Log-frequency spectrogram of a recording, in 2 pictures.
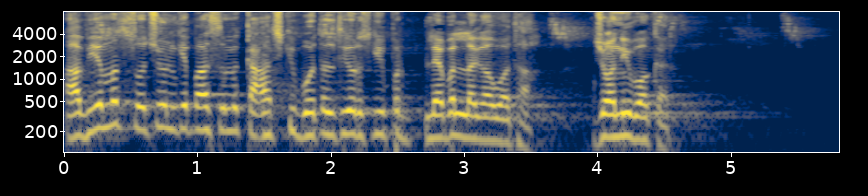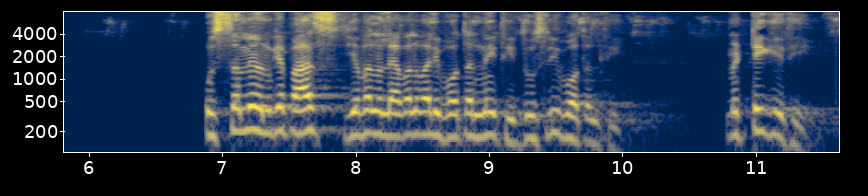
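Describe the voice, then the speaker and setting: A man with a high-pitched voice preaches in a temple hall, telling the story in an animated way. A long echo trails after each phrase he speaks. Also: normal speed, pauses often. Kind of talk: sermon. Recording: long reverb of a large hall.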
